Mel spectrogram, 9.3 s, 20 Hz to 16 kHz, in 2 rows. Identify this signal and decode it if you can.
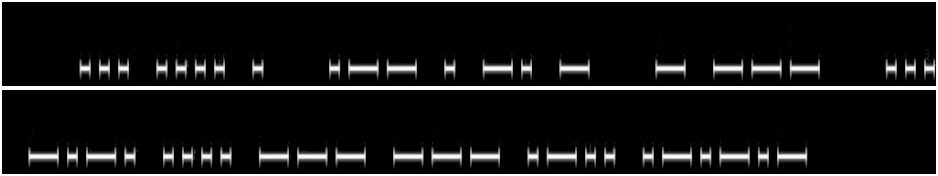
Morse code, heard as a keyed tone, about 25 wpm, 700 Hz. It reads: SHE WENT TO SCHOOL.
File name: practice / 25wpm / Sentences with 2-Word Phrases - 25wpm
